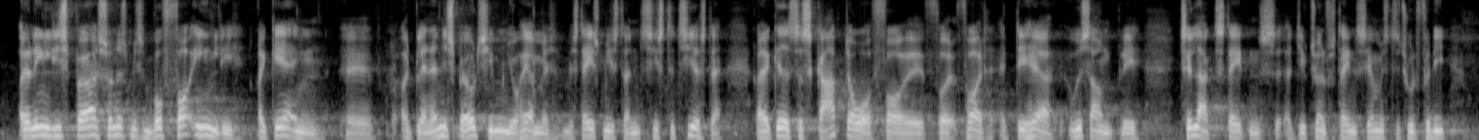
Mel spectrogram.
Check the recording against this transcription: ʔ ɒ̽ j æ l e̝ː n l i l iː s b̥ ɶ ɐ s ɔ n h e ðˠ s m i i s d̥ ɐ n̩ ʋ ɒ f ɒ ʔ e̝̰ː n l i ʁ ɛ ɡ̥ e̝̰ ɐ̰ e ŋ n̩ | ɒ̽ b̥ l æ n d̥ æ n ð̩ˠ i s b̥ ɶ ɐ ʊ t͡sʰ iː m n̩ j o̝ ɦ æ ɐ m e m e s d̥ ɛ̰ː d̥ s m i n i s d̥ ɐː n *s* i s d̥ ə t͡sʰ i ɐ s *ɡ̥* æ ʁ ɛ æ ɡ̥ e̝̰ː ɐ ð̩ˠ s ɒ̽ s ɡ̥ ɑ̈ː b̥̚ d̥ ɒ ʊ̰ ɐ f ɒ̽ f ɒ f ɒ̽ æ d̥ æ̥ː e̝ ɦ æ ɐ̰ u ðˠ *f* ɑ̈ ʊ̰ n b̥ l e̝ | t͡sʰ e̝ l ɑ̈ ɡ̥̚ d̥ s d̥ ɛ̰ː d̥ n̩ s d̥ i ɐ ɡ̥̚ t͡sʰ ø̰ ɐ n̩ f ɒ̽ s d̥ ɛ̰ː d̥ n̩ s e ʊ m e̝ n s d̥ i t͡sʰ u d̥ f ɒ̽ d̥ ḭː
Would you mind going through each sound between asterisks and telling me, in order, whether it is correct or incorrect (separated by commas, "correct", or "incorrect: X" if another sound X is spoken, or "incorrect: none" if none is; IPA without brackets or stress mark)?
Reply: correct, incorrect: d̥, incorrect: s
